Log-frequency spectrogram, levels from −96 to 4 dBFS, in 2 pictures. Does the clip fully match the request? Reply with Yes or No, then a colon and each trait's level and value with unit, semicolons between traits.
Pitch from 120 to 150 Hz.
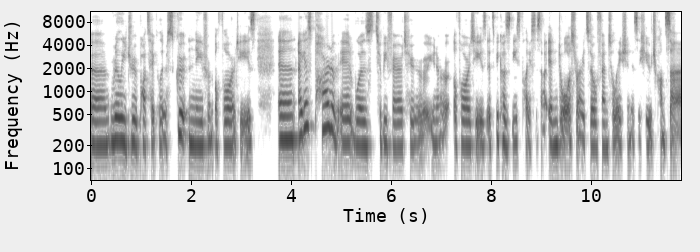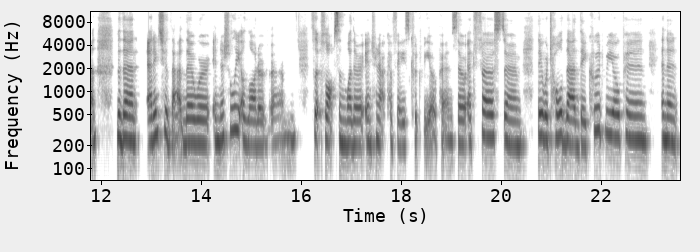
No: high, 225 Hz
